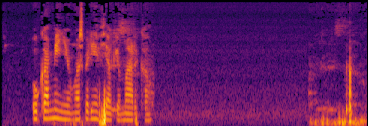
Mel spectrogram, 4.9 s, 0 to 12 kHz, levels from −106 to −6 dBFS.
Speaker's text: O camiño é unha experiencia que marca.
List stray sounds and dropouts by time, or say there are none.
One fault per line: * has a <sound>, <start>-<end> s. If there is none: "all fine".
all fine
